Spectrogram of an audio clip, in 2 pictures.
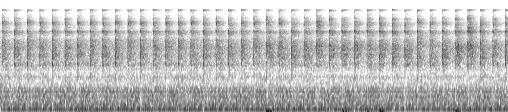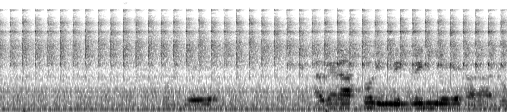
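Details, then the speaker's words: Steady rapid mechanical clicking, about four pulses a second, from a Biotronix pneumatic radial shockwave (ESWT) handpiece firing in a demonstration after being lifted off the hand; brief background talk near the end. "तो यह इस तरीके से आपका shock wave का ये demo और parameters हैं।"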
